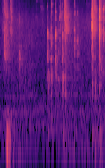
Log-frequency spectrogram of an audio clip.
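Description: Faint typing on a computer keyboard: a key click at the start, a few more about a second in, and a quick run of clicks near the end.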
